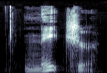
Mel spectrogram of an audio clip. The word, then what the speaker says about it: nature: to that if them nature nature nature oh there's that nice tu sound again nature nature pronunciation yes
